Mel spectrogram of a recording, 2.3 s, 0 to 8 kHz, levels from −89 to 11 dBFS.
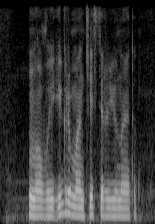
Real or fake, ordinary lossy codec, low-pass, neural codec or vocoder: real; Opus, 64 kbps; 7.2 kHz; none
